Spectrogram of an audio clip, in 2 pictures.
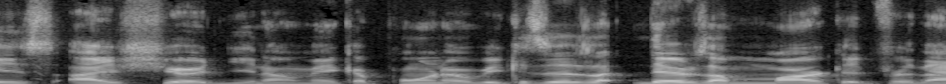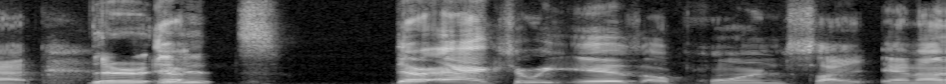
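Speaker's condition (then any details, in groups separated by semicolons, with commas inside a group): Cerebral palsy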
